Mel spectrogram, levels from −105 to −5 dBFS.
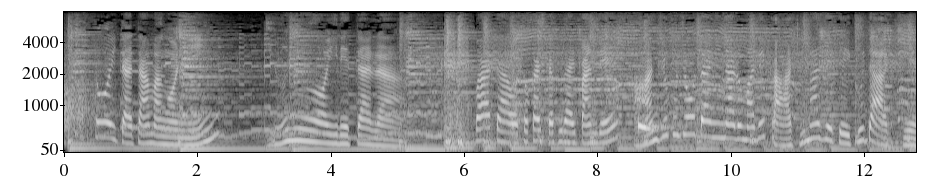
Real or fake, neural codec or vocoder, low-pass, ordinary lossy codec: real; none; none; none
